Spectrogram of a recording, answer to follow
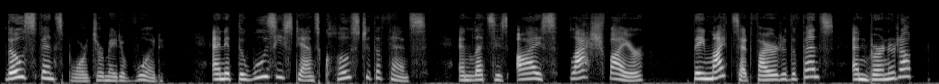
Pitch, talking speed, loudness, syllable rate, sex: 240 Hz, 210 wpm, -20 LUFS, 5.3 syllables/s, female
